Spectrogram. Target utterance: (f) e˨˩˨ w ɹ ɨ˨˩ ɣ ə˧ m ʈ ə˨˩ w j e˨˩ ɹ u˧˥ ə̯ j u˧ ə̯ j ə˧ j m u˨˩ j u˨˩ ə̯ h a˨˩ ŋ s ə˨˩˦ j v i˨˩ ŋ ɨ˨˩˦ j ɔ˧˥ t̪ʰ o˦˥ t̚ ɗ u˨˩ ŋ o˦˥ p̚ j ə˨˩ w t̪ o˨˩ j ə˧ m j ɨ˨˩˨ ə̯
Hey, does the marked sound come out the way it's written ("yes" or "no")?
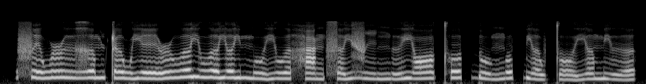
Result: yes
